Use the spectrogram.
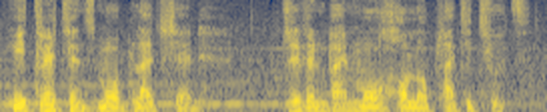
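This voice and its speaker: A man's voice: fairly low pitch, fairly even intonation, a little slow, faint music behind, close to an everyday voice. A man playing a stern, watchful warrior in a video game, with a terse and resolute delivery. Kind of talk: dramatic video game cutscene acting.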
